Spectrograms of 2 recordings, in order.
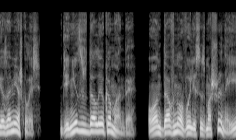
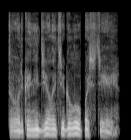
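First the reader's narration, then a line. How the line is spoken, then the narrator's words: Whispered. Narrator (Russian): прошептал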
